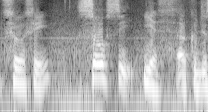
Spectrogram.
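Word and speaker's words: SOOSCI: Our social network is called SOSI. SOSI? Yes. Could you spell that for us?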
